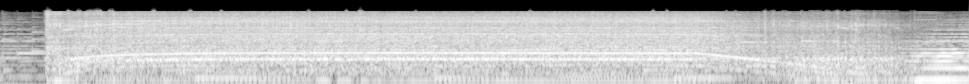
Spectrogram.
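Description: Electric mixer grinder with a small steel jar, grinding dry ingredients to a powder: switched on about half a second in, the motor quickly runs up to a steady whine over a loud noisy churn. About nine seconds in it is switched off, and the whine falls away as the motor spins down.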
